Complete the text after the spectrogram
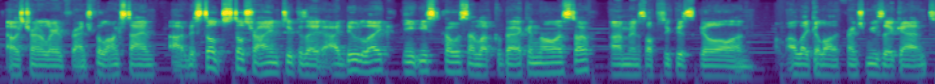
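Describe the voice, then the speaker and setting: Hombre joven de voz grave, charla titubeante con muchas muletillas y risas, música suave de fondo. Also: male voice, fairly low pitch, gravelly, darkish tone. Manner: hesitant, full of fillers, laughs often. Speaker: podcast co-host. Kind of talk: casual podcast chat.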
